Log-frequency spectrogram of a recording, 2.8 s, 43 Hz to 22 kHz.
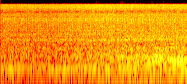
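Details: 2015 Nissan Rogue at idle with AC on, after repair of a bad cylinder misfire: smooth, even idle with a steady low hum and no stumble or miss; the engine now runs cleanly on all cylinders.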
